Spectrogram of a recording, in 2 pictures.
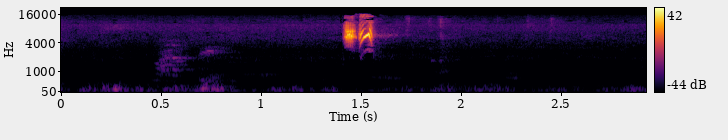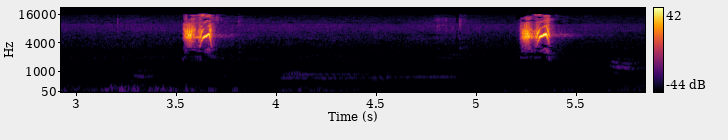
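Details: Excited wild rufous piculet seeking a rival: three doubled, very high, piercing notes spaced about two seconds apart, with low rustling noise throughout.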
